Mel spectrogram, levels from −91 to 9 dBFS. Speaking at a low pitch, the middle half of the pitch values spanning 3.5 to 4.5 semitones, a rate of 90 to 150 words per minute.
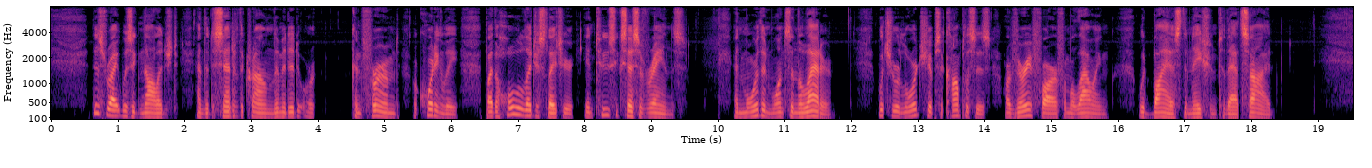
Yes: low, 115 Hz; average, 3.8 semitones; average, 145 wpm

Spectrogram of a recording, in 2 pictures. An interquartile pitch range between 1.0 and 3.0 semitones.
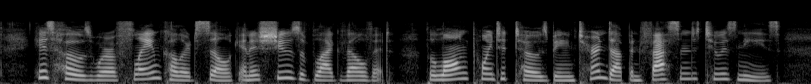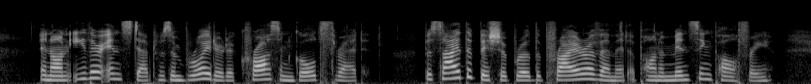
No: average, 4.2 semitones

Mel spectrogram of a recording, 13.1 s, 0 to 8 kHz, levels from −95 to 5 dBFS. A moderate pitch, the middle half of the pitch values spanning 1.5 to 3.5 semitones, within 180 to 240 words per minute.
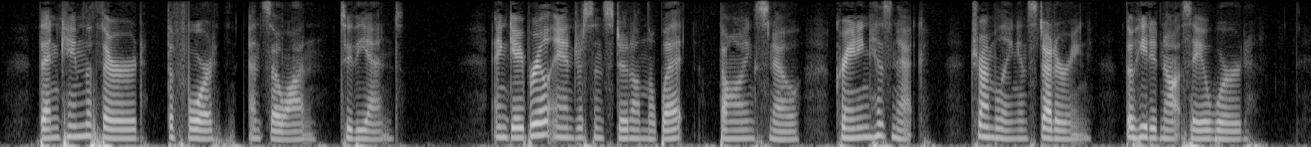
No: medium, 180 Hz; narrow, 2.4 semitones; average, 155 wpm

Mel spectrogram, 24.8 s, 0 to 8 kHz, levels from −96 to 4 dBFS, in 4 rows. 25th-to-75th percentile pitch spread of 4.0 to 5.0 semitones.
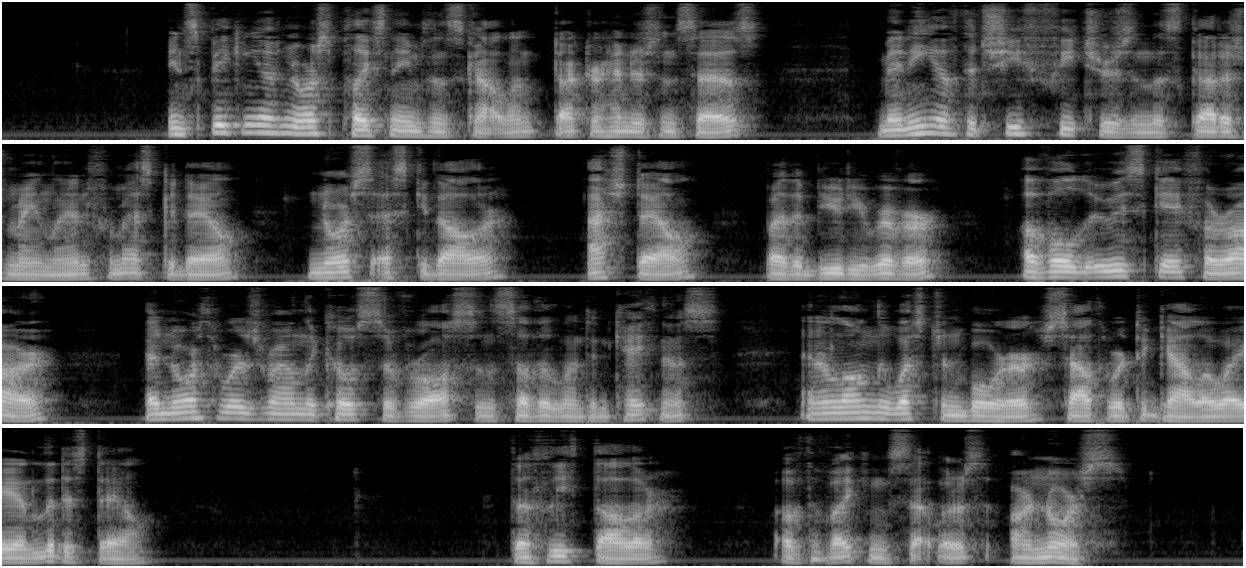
Yes: average, 4.5 semitones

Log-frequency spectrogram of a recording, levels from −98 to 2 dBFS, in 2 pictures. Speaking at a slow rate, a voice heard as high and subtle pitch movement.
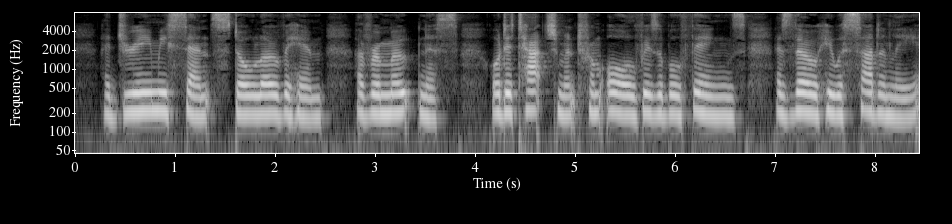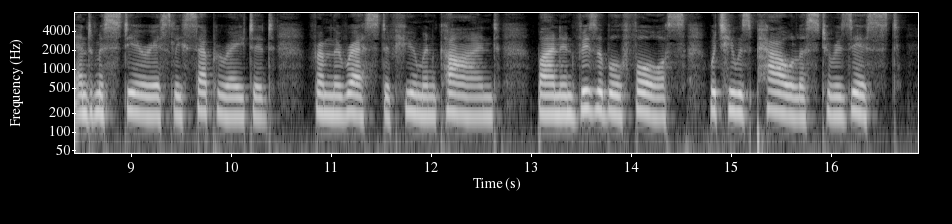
Yes: slow, 130 wpm; high, 195 Hz; narrow, 1.9 semitones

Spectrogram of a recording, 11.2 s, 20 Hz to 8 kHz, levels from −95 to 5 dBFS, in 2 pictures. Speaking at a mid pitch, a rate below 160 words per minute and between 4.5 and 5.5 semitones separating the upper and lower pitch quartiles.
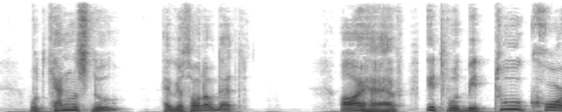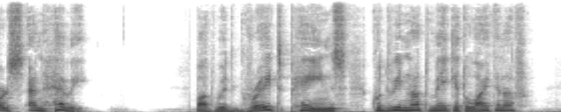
Yes: medium, 155 Hz; average, 150 wpm; average, 5.1 semitones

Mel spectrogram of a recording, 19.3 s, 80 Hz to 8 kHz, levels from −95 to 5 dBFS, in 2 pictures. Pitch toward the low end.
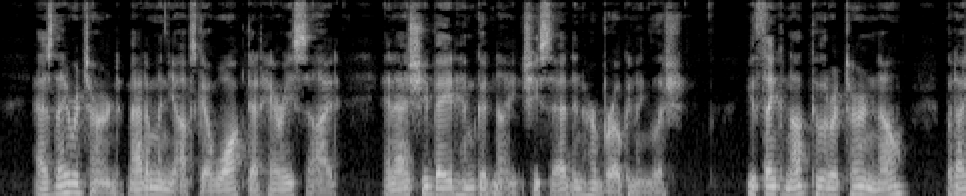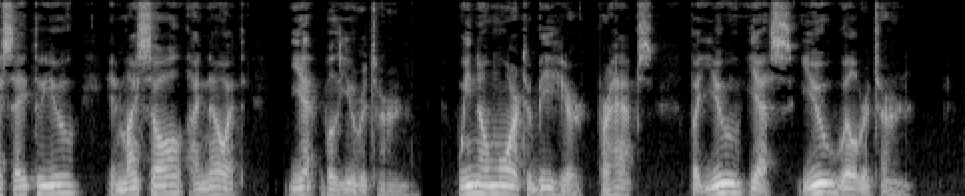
Yes: low, 105 Hz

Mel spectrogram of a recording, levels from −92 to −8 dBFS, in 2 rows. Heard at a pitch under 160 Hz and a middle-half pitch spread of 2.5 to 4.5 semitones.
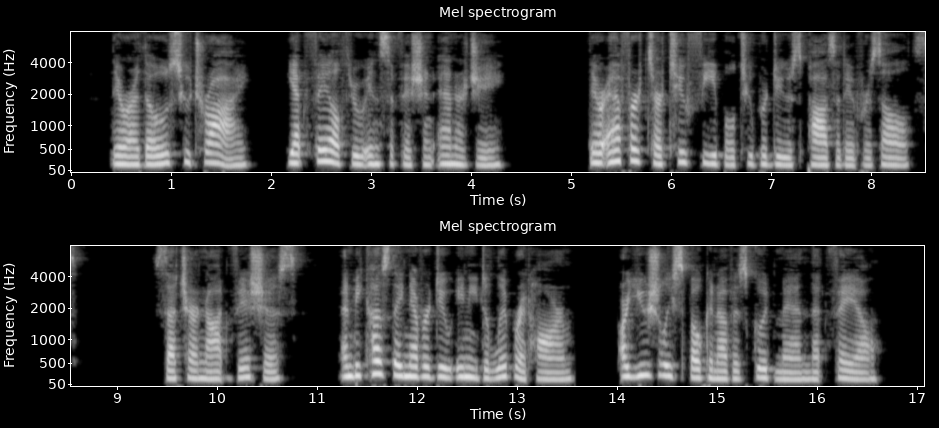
No: medium, 180 Hz; average, 4.1 semitones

